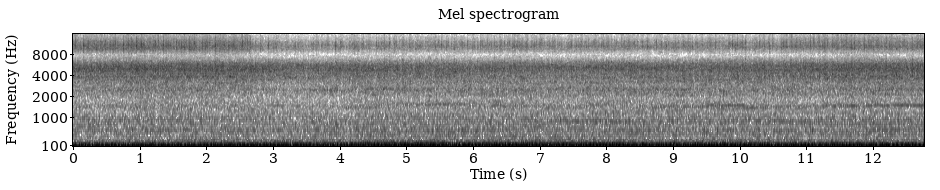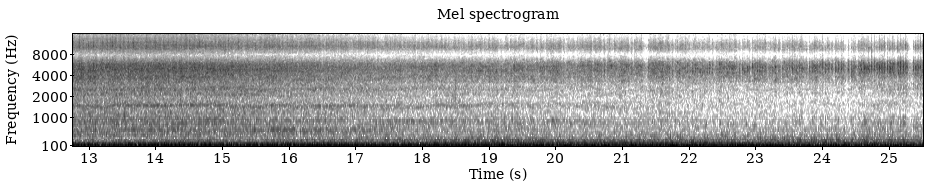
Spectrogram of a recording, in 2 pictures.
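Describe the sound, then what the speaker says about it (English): A big block 460 V8 in a 1978 Ford Bronco with custom single-muffler exhaust idles with a deep, steady rumble, loud and close, holding an even tone throughout with no one speaking. "Does have that nice rumble to it. Nice, smooth running big block 460."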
